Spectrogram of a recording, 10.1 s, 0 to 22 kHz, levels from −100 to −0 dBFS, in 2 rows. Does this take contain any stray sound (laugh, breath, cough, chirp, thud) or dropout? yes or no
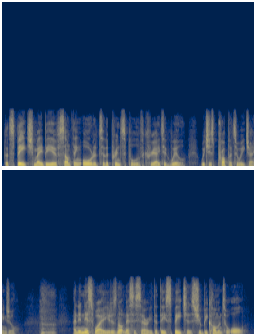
yes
